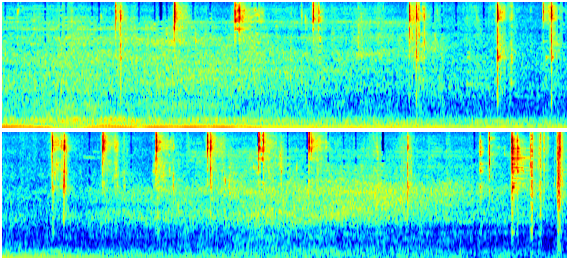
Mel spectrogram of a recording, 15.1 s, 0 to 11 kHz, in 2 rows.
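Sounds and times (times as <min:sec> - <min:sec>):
chopsticks clicking on metal bowl: 0:03.1 - 0:03.4, 0:05.4 - 0:05.8, 0:06.6 - 0:07.5, 0:08.2 - 0:11.9.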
